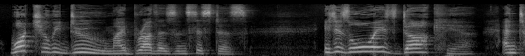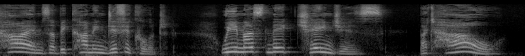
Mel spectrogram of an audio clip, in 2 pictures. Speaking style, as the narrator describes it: Wise Owl called out

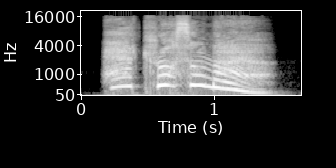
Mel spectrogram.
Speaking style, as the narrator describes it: cried Clara

